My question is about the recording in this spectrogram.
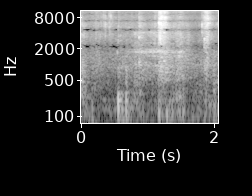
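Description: Footsteps on a travel trailer's floor: a handful of light knocks spread through the two seconds.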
